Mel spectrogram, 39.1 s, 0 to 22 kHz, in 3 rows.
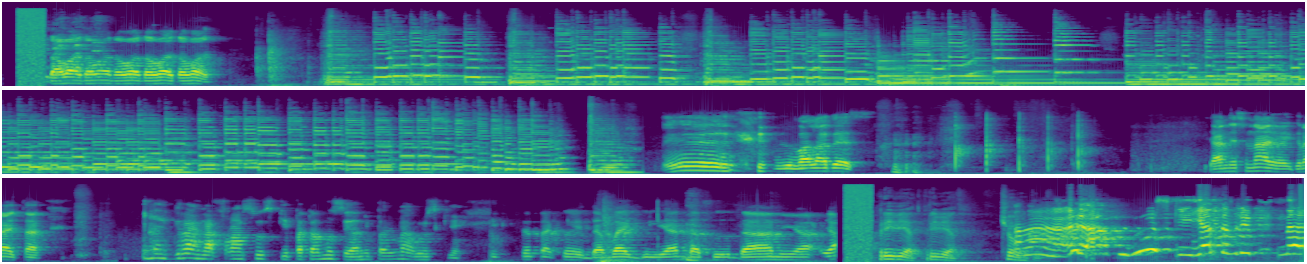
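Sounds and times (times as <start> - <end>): voice exclaiming: 0.4 - 1.2
fingerstyle acoustic guitar: 3.2 - 19.4.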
